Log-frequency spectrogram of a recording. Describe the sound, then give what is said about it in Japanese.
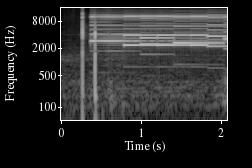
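A musical Christmas card begins with two sharp clicks, then a thin, high electronic melody plays in steady beeping tones, continuing evenly to the end. “クリスマスカードに、うん、そう、メッセージいただいて、これ曲が流れるんですよ。”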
